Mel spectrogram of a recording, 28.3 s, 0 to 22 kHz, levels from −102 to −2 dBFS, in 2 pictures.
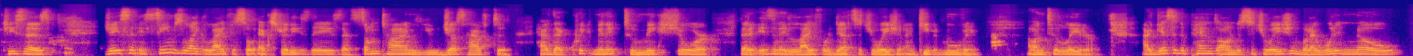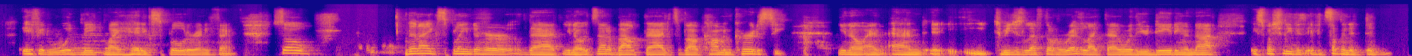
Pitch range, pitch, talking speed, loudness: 125-155 Hz, 140 Hz, 220 wpm, -21 LUFS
